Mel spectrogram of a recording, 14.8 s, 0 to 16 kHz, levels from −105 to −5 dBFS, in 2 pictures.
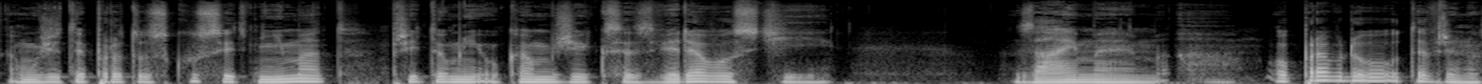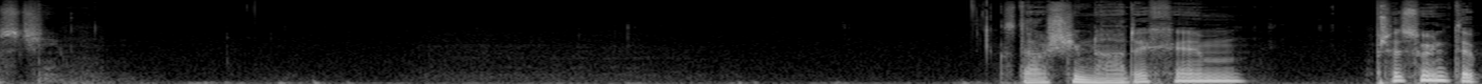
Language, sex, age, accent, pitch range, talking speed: Czech, male, 40-59, native, 90-115 Hz, 70 wpm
